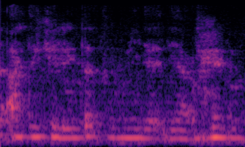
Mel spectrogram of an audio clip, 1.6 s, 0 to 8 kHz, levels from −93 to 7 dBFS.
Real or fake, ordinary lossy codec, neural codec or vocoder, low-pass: fake; none; vocoder, 22.05 kHz, 80 mel bands, HiFi-GAN; 7.2 kHz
